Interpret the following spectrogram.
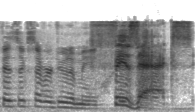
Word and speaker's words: PhysX: physics what did physics ever do to me physx it's spelled p h y s and then a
